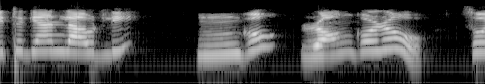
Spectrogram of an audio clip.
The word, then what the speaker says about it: Ngorongoro: When a word starts with ng, as does ngo, rong, goro, you will pronounce that n but without sneaking in a vowel between the n and the g.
